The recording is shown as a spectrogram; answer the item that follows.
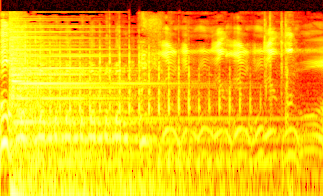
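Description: A sudden loud bell-like hit with a low thud beneath it, ringing on and fading over about a second and a half, with a wavering tone rising and falling near the end: a cartoon sound effect or musical sting.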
